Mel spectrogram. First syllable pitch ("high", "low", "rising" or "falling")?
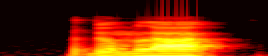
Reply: rising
